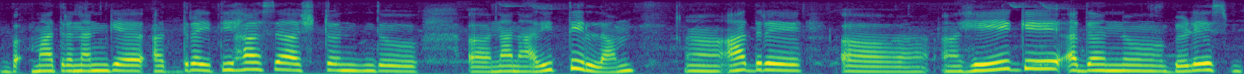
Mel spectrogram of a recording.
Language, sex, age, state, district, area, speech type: Kannada, female, 18-30, Karnataka, Dakshina Kannada, rural, spontaneous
